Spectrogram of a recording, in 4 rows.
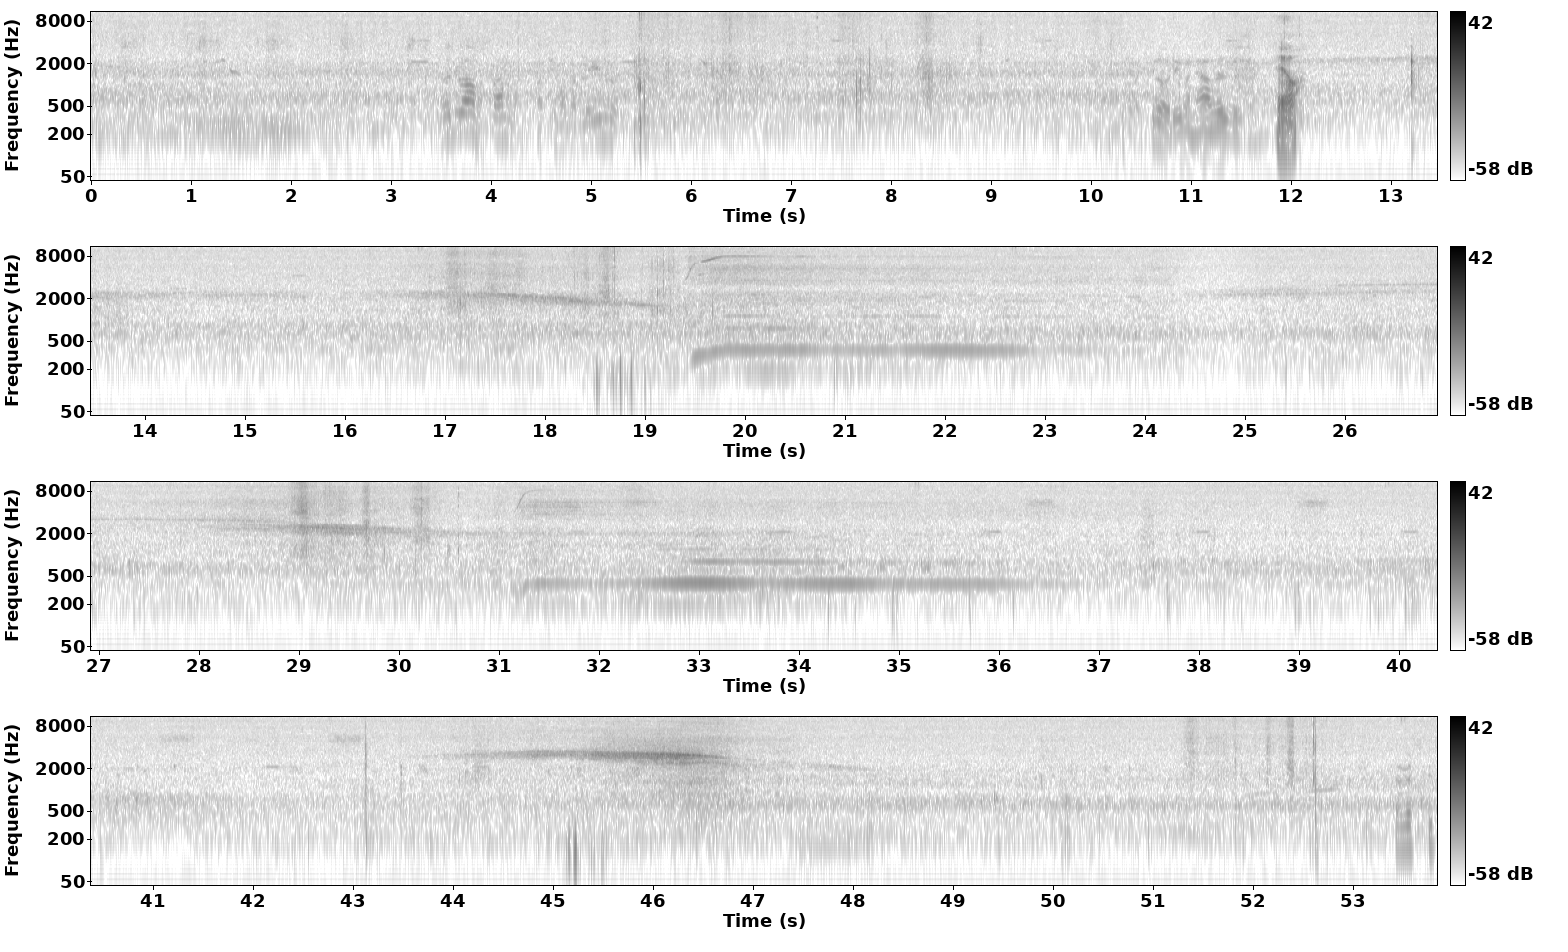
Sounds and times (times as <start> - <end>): Speech: 3.5 - 5.4, 53.4 - 53.8.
